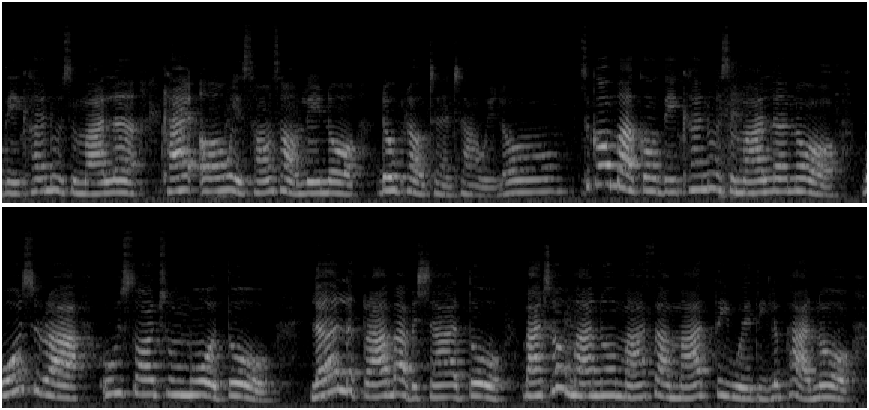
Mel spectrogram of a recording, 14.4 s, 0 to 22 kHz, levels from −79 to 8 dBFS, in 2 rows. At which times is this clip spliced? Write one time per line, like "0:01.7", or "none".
0:04.8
